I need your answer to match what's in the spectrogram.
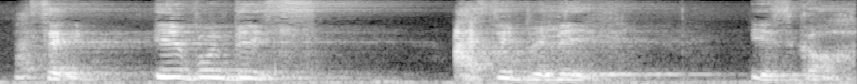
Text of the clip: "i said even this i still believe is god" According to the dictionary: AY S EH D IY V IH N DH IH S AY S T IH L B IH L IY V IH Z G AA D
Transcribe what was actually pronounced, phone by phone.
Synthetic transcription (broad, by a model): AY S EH IY V IH N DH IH S AY S T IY L B IH L IY V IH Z G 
